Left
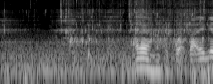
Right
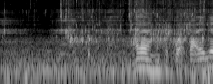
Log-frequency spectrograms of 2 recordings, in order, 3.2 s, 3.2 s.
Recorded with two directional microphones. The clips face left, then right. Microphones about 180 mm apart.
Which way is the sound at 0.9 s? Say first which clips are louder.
Left 1 dB; 25° left (ahead or behind).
